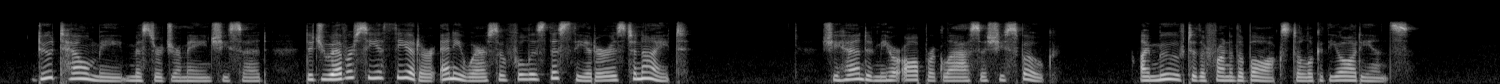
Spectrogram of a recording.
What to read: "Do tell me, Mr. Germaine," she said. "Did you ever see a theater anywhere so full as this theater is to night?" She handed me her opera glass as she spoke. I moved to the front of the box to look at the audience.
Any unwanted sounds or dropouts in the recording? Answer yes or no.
no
